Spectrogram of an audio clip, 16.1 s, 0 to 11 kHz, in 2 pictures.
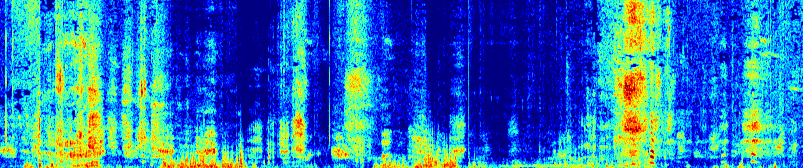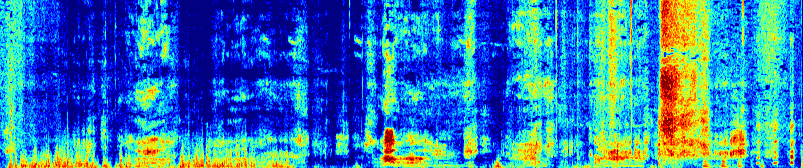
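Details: Siberian Husky Key meets his best friend Sherpa again after three months apart, a surprise for his seventh birthday on April 2nd; loud panting and rough excited vocal bursts come and go in waves, with brief human voices between them.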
